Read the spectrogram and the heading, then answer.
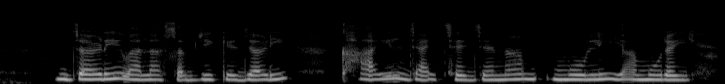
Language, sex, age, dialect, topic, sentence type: Maithili, female, 18-24, Eastern / Thethi, agriculture, statement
